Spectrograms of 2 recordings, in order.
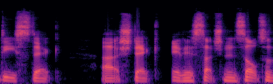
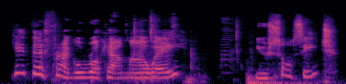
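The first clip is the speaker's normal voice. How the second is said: high-pitched, softer telling-off of a pet; playful scolding; 11 semitones higher, 6 dB quieter than usual. Real, not acted. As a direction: scold the dog in a high silly voice. Playfully scolding the dog, off mic.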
